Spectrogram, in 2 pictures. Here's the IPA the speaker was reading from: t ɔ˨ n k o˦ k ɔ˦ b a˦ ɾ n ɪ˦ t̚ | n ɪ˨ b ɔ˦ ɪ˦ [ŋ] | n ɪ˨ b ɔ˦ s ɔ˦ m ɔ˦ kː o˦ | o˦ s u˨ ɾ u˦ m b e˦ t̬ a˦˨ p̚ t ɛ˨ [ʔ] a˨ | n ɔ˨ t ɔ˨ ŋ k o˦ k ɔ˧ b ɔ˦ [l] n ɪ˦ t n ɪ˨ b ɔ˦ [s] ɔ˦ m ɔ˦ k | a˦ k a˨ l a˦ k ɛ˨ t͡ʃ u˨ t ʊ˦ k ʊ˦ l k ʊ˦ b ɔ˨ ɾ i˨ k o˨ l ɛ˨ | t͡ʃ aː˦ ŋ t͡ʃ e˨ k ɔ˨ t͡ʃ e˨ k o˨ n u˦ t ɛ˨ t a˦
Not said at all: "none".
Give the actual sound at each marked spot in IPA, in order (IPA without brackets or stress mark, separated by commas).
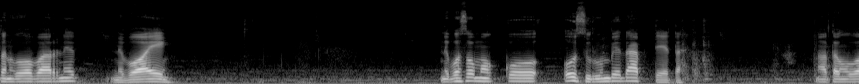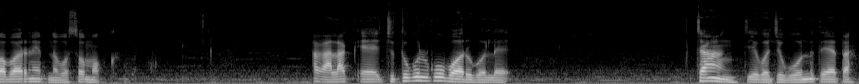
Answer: ŋ, t, ɾ, s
